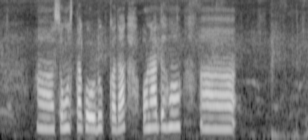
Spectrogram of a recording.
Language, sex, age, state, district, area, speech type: Santali, female, 18-30, West Bengal, Purulia, rural, spontaneous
